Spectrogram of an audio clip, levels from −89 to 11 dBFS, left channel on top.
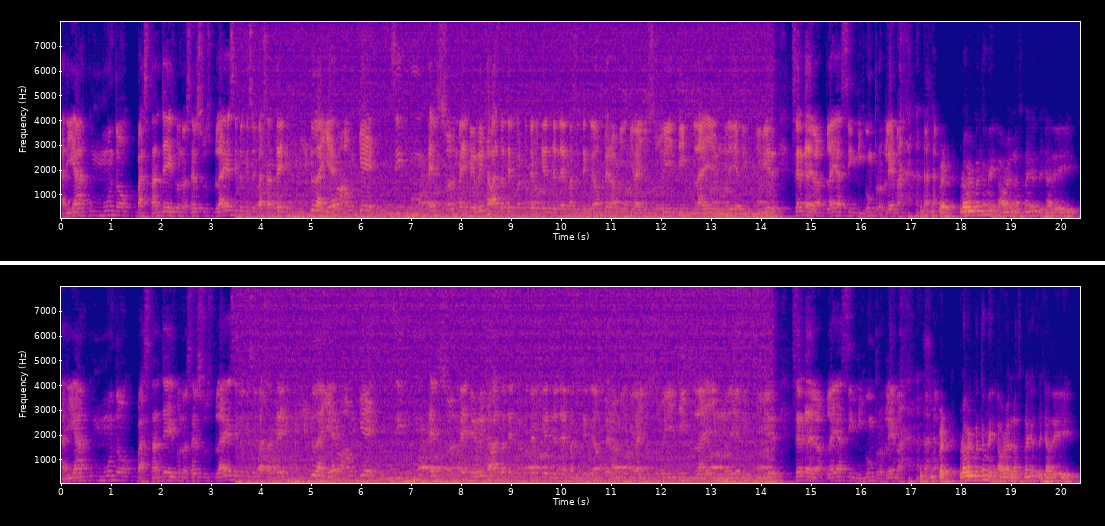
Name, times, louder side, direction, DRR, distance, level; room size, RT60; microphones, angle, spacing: voice 1, 0.0-4.7 5.0-17.5, left 3 dB, 35° left, 3 dB, 0.3 m, -30 dB
sound 1, 3.4-14.2, right 1 dB, 40° right, 0.6 m, -29 dB
voice 2, 17.2-20.2, right 1 dB, 90° right, 4 dB, 0.4 m, -25 dB
2.3 x 2.1 x 2.6 m, 0.72 s
head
